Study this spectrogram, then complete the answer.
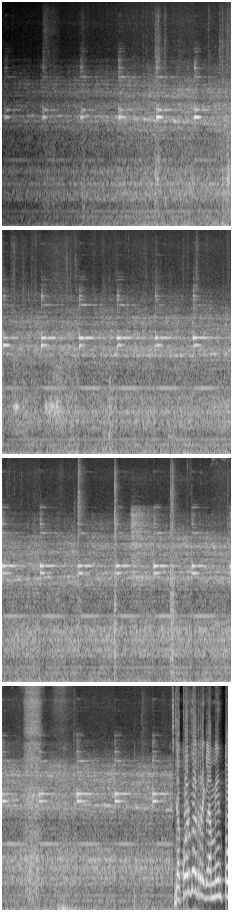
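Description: A model train rumbles along its track, wheels clicking steadily over the rail joints.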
